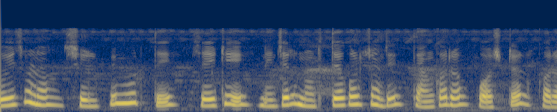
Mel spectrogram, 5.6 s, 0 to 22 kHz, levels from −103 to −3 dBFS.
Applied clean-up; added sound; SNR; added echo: none; none; none; none.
